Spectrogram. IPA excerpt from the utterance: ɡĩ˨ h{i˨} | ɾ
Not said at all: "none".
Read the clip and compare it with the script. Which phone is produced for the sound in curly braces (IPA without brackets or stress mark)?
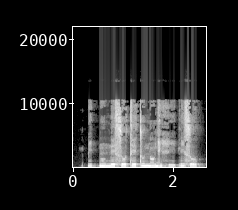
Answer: i˨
